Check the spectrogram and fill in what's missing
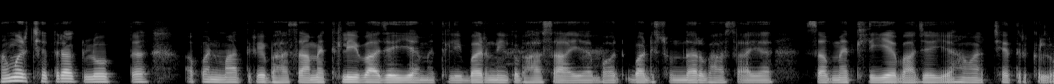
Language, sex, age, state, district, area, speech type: Maithili, other, 18-30, Bihar, Saharsa, rural, spontaneous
